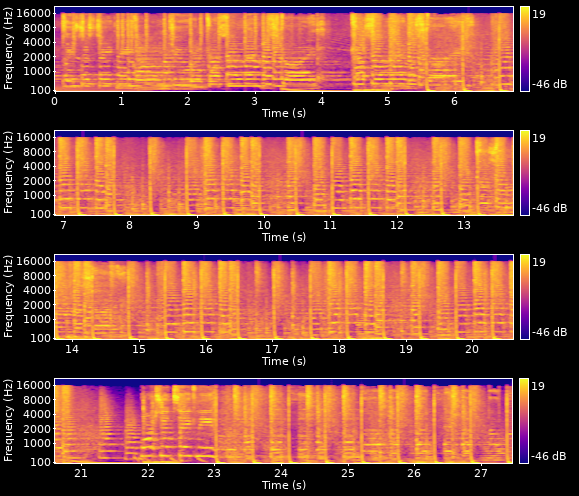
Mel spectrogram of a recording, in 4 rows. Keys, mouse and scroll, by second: 0.0-1.5 typing, 1.8 click, 6.2 ctrl+z, 6.5 click, 7.3 shift+middle click, 7.8 click, 9.9-11.5 shift+middle drag, 11.5 click, 13.4 shift+middle click, 14.0 click, 16.9 middle click, 17.4 click, 18.4 space, 18.5 middle click, 19.6 scroll down 1, 19.7 click, 19.9 space, 20.3 middle click, 20.7 scroll down 1, 21.0 shift+middle click, 21.4 scroll up 1, 22.2 click, 22.7-23.2 scroll up 1, 23.2 scroll down 1, 23.5-24.0 scroll up 1, 24.8 click, 25.0 scroll down 1, 26.6 scroll up 1, 26.8 shift+click.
